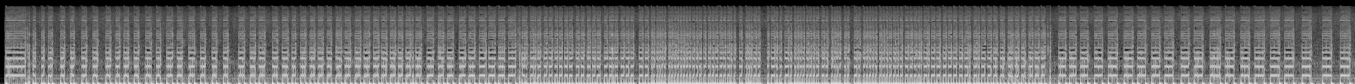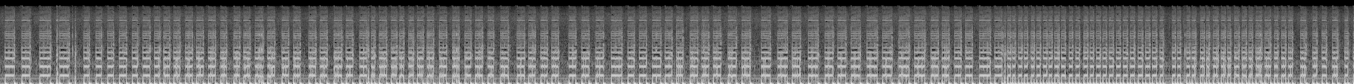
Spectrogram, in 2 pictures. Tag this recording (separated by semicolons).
Akai-MPC-1000; BFD-Eco; disturbances; external; FXpansion; harddrive; magnetic; noise; off; pulse; write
